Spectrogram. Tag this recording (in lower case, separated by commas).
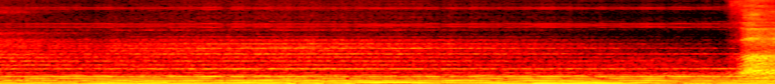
mantra, music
